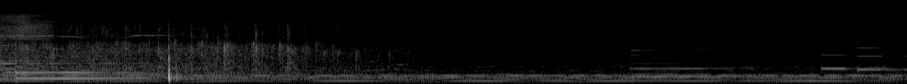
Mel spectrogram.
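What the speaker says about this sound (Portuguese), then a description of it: "Salva de palmas." A church congregation at an Easter service claps, a steady wash of applause that keeps going throughout, with one sharp clap standing out early and tones from an organ or keyboard underneath.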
